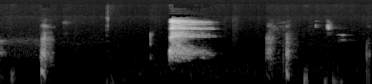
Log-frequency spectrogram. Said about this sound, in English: Your, your gasp did so much as made me crack the hell up.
